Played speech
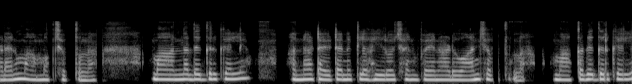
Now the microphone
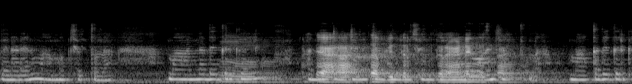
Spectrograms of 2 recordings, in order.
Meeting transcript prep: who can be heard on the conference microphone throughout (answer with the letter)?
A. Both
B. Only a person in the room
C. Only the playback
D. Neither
A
